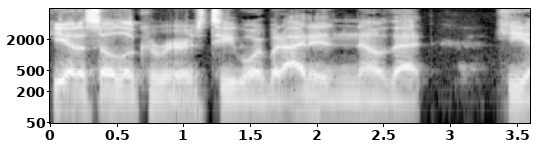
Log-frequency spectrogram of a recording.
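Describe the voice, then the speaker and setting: A man talks with an American accent. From US Midwest, Wisconsin. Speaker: music producer and podcast host. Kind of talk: casual chat.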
